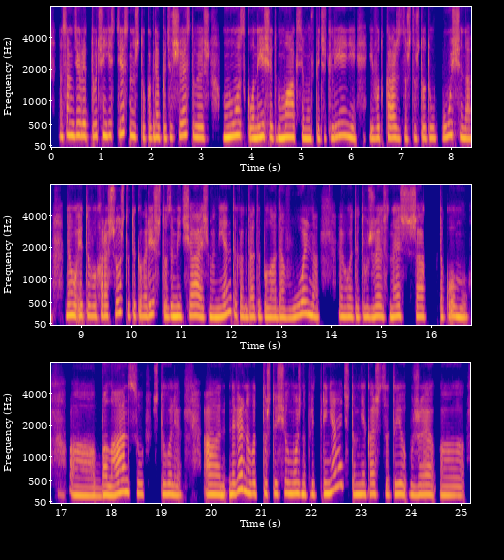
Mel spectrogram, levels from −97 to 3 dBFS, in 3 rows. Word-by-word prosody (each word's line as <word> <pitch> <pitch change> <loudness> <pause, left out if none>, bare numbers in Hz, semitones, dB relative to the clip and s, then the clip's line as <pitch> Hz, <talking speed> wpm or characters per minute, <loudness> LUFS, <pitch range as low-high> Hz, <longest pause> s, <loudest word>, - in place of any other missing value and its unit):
На 250 - -3
самом 270 +3 +3
деле, 260 0 +2
это 250 +1 -7
очень 260 +1 +1
естественно, 270 +1 0
что 225 -1 -6
когда 225 +1 -1
путешествуешь, 230 0 -1 0.3
мозг, 255 +2 +6
он 215 0 +5
ищет 230 -2 +3
максимум 215 -1 +5
впечатлений, 220 +4 -1 0.2
и 210 - -3
вот 210 -1 -3
кажется, 220 -2 -2
что 200 +2 -7
что-то 215 +2 -4
упущено. 220 -1 -1 0.3
Но 230 0 +5
это 215 0 -2
хорошо, 220 +6 -2
что 285 -6 -9
ты 215 +1 -6
говоришь, 215 +5 -1
что 210 - -6
замечаешь 210 0 +2
моменты, 205 +9 +2
когда 200 -1 -2
ты 195 0 -5
была 190 0 0
довольна, 190 +4 +1 0.4
э, 205 - -1
вот 200 -1 0
это 195 +1 -3
уже, 195 +2 +1
знаешь, 205 +1 +2
шаг 205 -1 -3
к 185 - -41
такому, 195 -1 0 0.4
а, 180 -3 -1
балансу 210 +5 +1 0.2
что 215 0 -2
ли. 200 -1 -1 0.4
А, 205 -1 +2 0.2
наверно, 245 +5 +2
вот 225 0 -2
то, 230 - -4
что 220 +2 -6
еще 225 +2 -5
можно 225 -1 +2
предпринять, 225 - -1
что, 205 - -7
мне 210 0 +3
кажется, 215 -1 -6
ты 215 0 +1
уже, 200 0 -2
а, 190 -1 -4
215 Hz, 140 wpm, -22 LUFS, 200-230 Hz, 0.4 s, мозг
